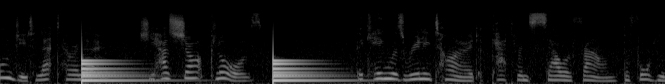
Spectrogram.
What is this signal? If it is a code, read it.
Clock strike, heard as a bell, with speech in English. 2. Two o'clock.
